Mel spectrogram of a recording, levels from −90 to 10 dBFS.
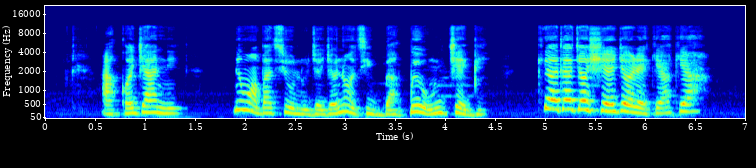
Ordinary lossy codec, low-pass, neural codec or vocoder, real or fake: none; none; none; real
